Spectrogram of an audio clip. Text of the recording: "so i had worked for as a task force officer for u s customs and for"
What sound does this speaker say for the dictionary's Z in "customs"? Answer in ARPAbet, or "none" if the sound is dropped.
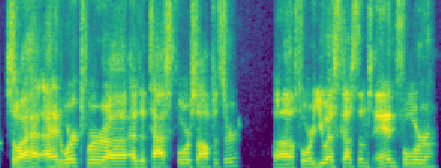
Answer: Z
